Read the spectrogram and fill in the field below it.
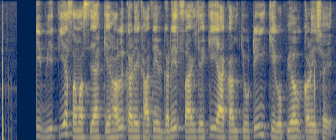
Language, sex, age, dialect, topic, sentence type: Maithili, male, 18-24, Eastern / Thethi, banking, statement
